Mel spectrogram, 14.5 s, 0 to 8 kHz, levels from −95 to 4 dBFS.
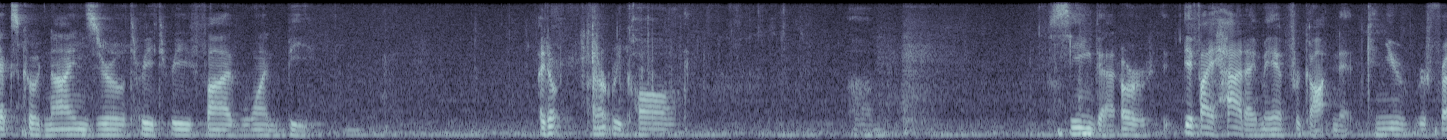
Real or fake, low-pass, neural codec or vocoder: real; 7.2 kHz; none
